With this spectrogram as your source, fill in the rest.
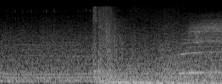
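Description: A loud burst booms as a goal explodes.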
